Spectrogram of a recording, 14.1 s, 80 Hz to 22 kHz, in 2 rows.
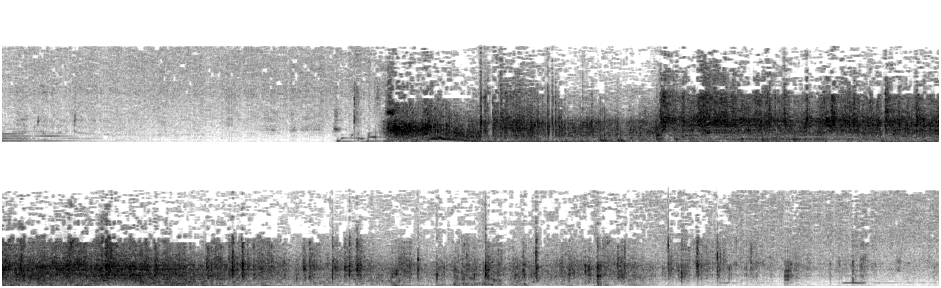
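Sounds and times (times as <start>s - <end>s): falling bricks clattering: 2.6s - 13.6s
wall crashing rumble: 2.9s - 12.2s.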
